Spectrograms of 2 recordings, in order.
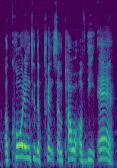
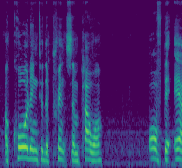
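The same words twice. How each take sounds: First: It is read at a quicker pace. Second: It is read at a slower pace.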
